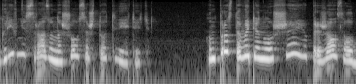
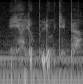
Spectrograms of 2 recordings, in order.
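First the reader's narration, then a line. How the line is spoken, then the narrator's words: Voice breaking, mouthed whisper. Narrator (Russian): Голос его сорвался, и он прошептал одними губами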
